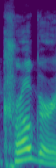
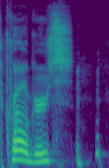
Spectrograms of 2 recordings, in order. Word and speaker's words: Kroger: Kroger, you think of 2 things. The store Grocery store that people mispronounce Kroger's. with an S.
